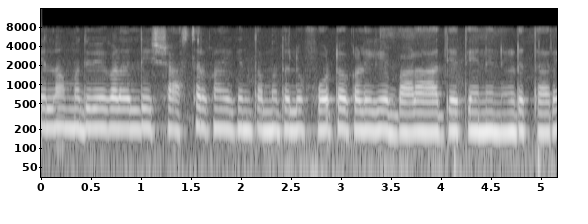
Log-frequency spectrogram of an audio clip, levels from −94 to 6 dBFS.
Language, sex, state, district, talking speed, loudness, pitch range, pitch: Kannada, male, Karnataka, Bellary, 115 wpm, -13 LUFS, 190-205 Hz, 195 Hz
